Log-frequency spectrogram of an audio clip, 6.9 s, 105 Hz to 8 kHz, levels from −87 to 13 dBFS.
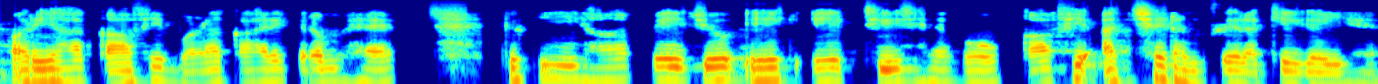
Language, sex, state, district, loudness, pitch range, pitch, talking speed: Hindi, male, Uttarakhand, Uttarkashi, -18 LUFS, 110-125 Hz, 115 Hz, 180 wpm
